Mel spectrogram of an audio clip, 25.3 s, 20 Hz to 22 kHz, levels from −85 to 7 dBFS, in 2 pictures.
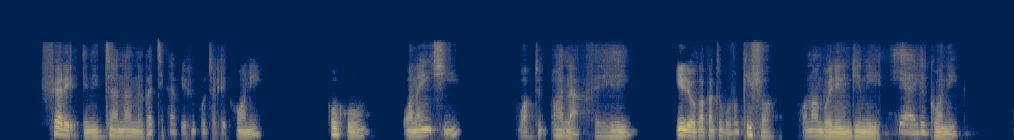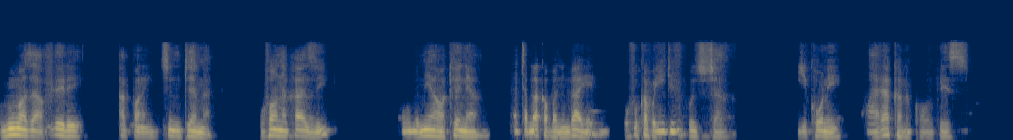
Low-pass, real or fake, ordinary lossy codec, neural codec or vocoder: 7.2 kHz; fake; AAC, 32 kbps; codec, 16 kHz, 0.5 kbps, X-Codec, HuBERT features, trained on balanced general audio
